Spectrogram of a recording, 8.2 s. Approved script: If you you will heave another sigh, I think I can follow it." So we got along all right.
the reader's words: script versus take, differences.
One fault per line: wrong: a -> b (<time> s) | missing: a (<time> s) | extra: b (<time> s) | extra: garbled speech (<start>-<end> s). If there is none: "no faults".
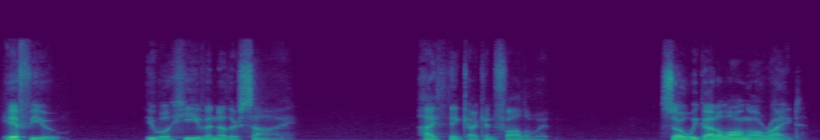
no faults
